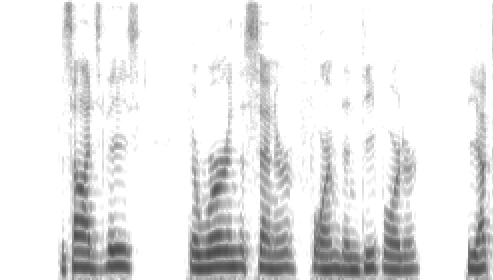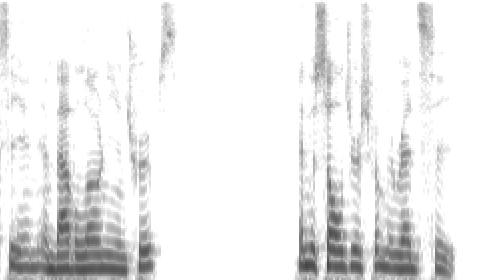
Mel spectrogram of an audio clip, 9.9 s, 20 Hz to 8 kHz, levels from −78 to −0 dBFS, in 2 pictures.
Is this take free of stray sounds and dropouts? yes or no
yes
